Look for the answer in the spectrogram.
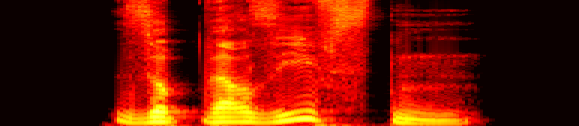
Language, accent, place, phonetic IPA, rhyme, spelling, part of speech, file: German, Germany, Berlin, [ˌzupvɛʁˈziːfstn̩], -iːfstn̩, subversivsten, adjective, De-subversivsten.ogg
- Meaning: 1. superlative degree of subversiv 2. inflection of subversiv: strong genitive masculine/neuter singular superlative degree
